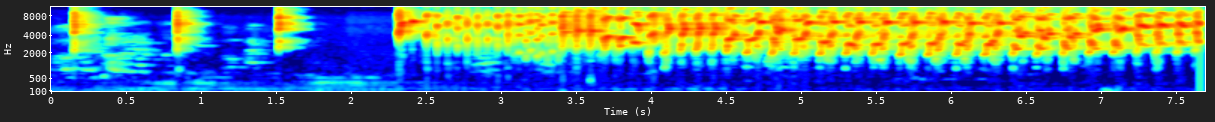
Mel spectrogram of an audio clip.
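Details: Lovebird ngekek, a chattering song meant to prompt other lovebirds to sing: three separate sharp chirps, then a sudden long, fast, buzzy stream of high chattering notes running to the end.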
